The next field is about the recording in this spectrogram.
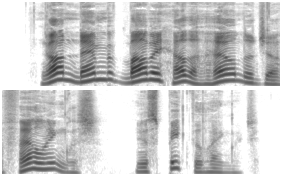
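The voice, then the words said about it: Imitates another person's voice. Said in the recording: “I'm going to do a quick impression.”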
